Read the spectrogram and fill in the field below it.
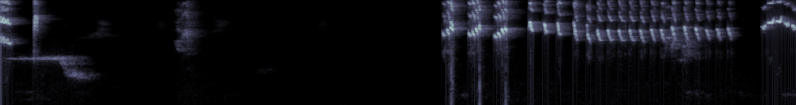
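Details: Orange-headed thrush from Indonesia, singing nonstop as a training model: a few high chirps, then after a long pause a burst of rapid, tight, loud high notes and trilled phrases.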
